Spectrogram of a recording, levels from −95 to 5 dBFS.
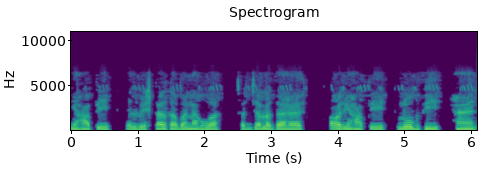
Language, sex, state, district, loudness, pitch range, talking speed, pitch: Hindi, female, Chhattisgarh, Balrampur, -19 LUFS, 205-215 Hz, 145 wpm, 210 Hz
